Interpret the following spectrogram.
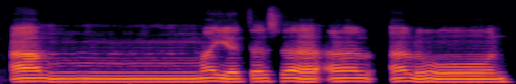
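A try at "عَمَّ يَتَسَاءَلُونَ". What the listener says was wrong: Sanya berubah lagi, kurang panjang. Ini sa maka sanya jadi 5.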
